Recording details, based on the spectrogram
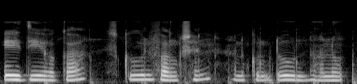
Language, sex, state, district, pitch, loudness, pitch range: Telugu, female, Andhra Pradesh, Annamaya, 205 Hz, -17 LUFS, 195-215 Hz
